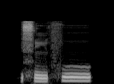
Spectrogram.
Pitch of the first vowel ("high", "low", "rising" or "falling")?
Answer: low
